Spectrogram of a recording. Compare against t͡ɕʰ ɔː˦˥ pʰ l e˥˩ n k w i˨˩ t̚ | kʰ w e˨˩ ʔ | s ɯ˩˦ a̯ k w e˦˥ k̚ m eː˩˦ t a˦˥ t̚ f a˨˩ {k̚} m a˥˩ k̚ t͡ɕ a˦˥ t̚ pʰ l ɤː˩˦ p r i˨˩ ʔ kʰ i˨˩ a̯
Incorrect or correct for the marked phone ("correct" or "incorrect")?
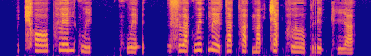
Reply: incorrect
